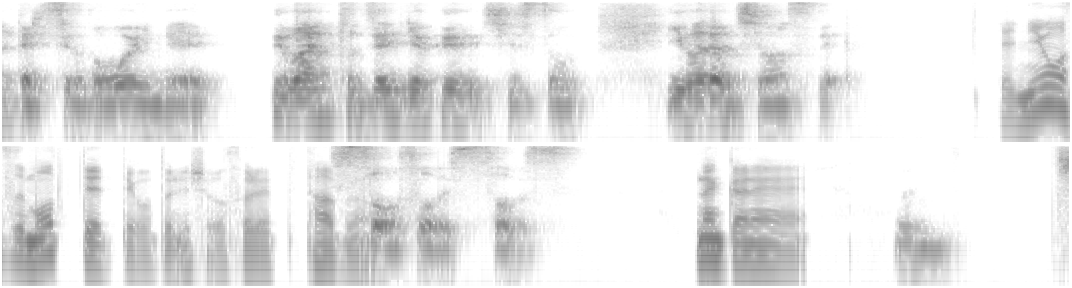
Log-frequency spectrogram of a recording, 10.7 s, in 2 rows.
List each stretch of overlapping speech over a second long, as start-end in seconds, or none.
none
